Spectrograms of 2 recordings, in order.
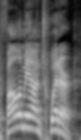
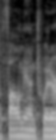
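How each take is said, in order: First: "Follow me on Twitter!" called out higher and louder; shouted plug. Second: Said in the usual way. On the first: Shown as a demonstration. Plugging his Twitter to viewers, calling it out louder. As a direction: call out "Follow me on Twitter!" with a punch on "me".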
